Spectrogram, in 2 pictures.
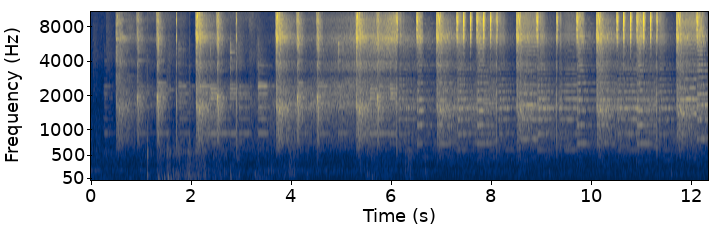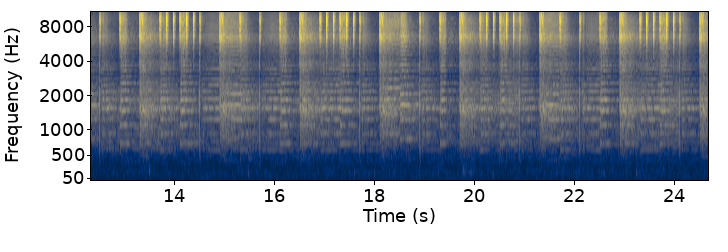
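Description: A Laxasfit GT7 Ultra smartwatch plays music through its small built-in speaker, a thin, tinny, bright melody with a regular plucked rhythm that carries on steadily throughout, close and fairly loud.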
